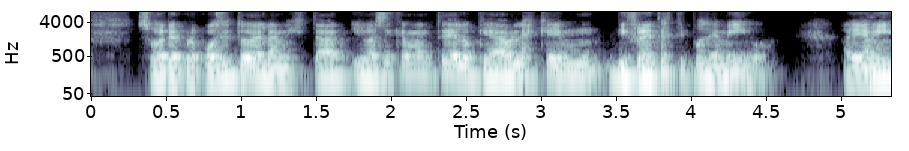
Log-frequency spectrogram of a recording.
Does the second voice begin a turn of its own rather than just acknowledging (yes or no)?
no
